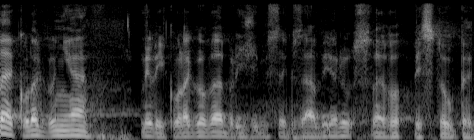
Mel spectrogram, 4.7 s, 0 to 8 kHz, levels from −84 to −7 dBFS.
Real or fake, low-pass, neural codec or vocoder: fake; 7.2 kHz; vocoder, 44.1 kHz, 128 mel bands, Pupu-Vocoder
